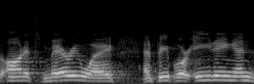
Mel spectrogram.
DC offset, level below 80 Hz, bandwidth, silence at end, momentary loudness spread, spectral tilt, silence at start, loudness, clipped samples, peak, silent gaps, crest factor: under 0.1%; -62 dBFS; 4.9 kHz; 0 s; 8 LU; -8.5 dB/octave; 0 s; -23 LUFS; under 0.1%; -8 dBFS; none; 14 dB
